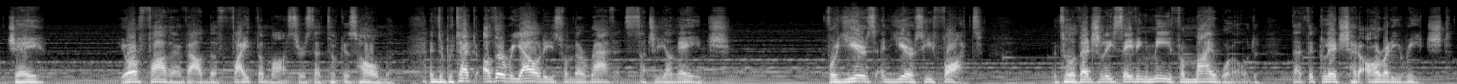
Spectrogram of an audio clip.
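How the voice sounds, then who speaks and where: Casting: man reading as wise kitsune guardian, protective and solemn, lowish register, storytelling over music. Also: normal speed, lightly acted. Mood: solemn, explanatory.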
